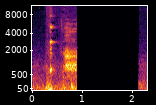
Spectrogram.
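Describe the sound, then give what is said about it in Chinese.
A single short hiccup, a brief throaty catch heard on its own and followed by silence. “我在打嗝，你能不能给我一杯水？”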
